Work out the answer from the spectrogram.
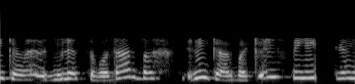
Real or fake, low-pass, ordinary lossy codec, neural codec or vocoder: fake; 7.2 kHz; MP3, 64 kbps; codec, 16 kHz, 4.8 kbps, FACodec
